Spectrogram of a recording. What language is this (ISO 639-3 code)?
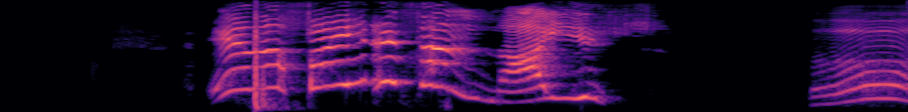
isl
